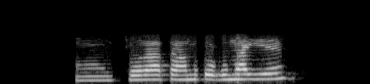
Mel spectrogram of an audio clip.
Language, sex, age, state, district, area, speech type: Hindi, female, 60+, Bihar, Madhepura, rural, conversation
